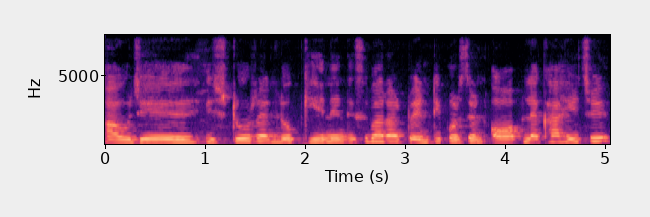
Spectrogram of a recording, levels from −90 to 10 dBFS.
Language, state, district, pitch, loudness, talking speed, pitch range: Sambalpuri, Odisha, Sambalpur, 215 Hz, -12 LUFS, 200 wpm, 205-220 Hz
